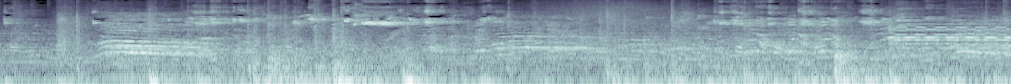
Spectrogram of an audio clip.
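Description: Basketball game in a large gym: a ball bouncing on a hardwood court amid players' and spectators' voices and calls, echoing in the hall. A steady high tone starts near the end.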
